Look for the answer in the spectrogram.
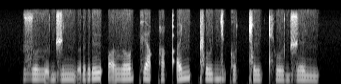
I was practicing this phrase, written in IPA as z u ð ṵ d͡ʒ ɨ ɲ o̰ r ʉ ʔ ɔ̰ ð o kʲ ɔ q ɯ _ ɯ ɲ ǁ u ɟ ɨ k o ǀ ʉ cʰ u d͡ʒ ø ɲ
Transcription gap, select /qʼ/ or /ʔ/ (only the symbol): qʼ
